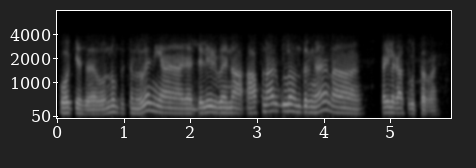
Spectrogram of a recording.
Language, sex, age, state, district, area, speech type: Tamil, male, 30-45, Tamil Nadu, Ariyalur, rural, conversation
